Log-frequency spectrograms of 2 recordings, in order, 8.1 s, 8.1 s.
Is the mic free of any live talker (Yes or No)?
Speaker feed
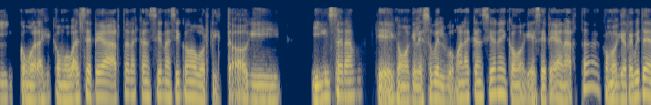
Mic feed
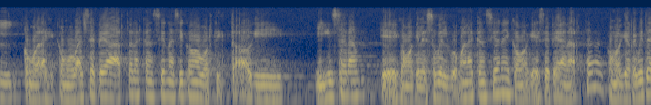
Yes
